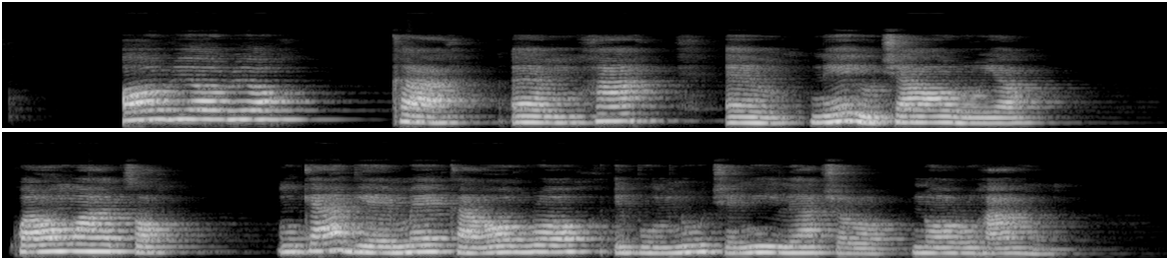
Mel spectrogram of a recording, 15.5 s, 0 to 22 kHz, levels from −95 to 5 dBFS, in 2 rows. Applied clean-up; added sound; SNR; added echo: none; none; none; reverberation time 0.6 s.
